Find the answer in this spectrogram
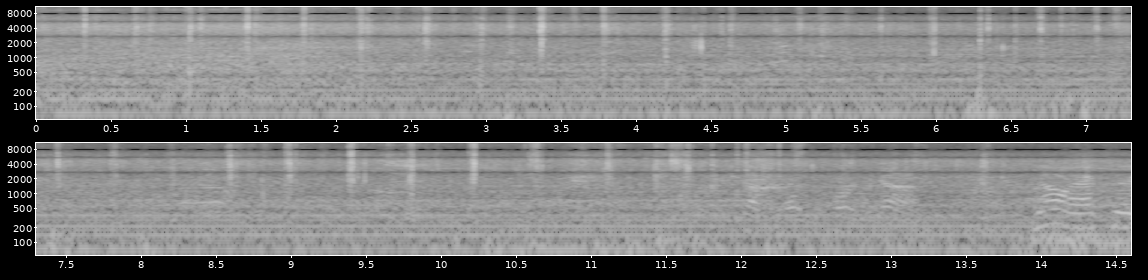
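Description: Runners' footsteps slapping irregularly on wet, slushy pavement over a steady low engine hum, with faint voices in the background.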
